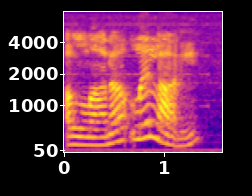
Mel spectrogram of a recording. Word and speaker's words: Alanaleilani: It's pronounced Alanaleilani. Alanaleilani. It's Hawaiian.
